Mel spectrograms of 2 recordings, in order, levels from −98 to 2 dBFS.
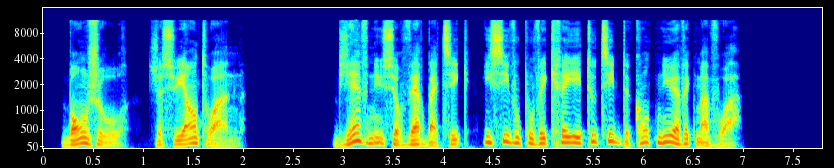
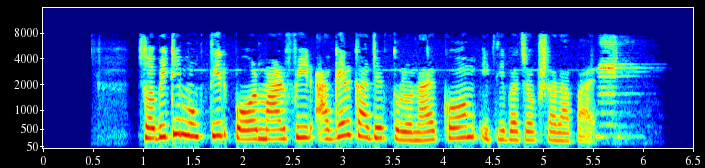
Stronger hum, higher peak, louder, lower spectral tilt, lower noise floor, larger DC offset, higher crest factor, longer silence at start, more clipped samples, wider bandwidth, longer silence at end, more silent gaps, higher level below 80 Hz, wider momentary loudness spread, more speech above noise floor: neither; second, -6 dBFS vs -2 dBFS; second, -23 LUFS vs -16 LUFS; about the same, -5.5 dB/octave vs -4.5 dB/octave; first, under -90 dBFS vs -54 dBFS; neither; about the same, 18 dB vs 14 dB; second, 0.2 s vs 0.95 s; neither; first, 12 kHz vs 8.2 kHz; first, 0.85 s vs 0.7 s; first, 2.12-2.82 s vs none; first, -48 dBFS vs -64 dBFS; about the same, 11 LU vs 9 LU; first, over 67 dB vs 38 dB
